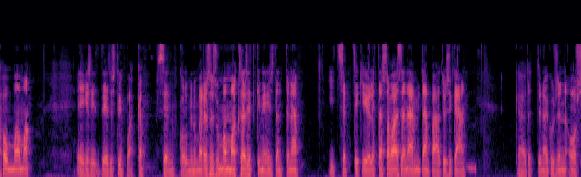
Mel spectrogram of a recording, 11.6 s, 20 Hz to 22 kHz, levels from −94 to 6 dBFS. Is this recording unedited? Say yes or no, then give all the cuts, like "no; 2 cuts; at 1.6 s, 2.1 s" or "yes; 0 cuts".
yes; 0 cuts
